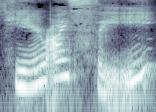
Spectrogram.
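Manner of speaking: usual speaking voice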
